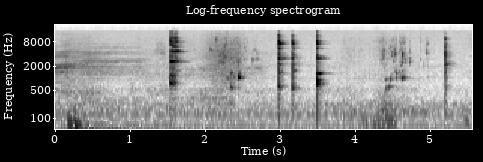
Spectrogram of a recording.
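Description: Bourbon tipped from a glass into a coffee cup gives a short splash and trickle, followed by scattered drips and light glass clinks close by in a quiet room.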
